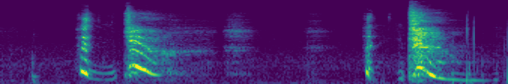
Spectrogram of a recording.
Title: sneezing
